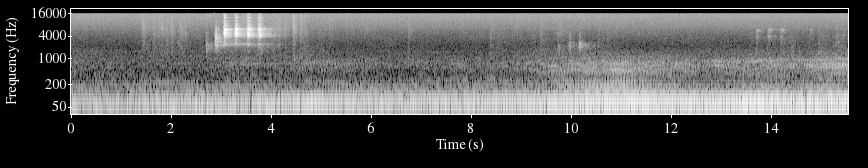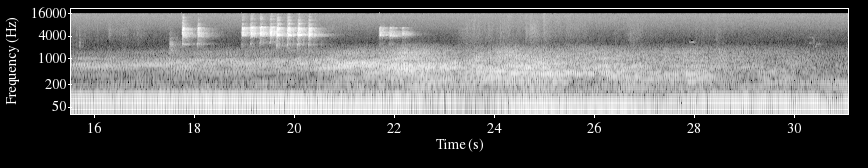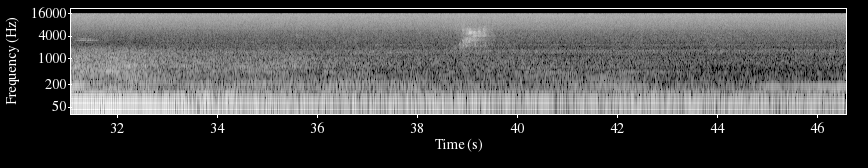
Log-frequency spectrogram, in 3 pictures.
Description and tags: Helicopter flying over a backyard in town, so not much notice before of it coming.
field-recording, plane, helicopter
